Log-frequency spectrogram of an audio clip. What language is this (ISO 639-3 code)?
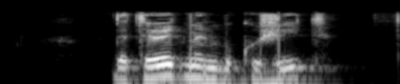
ckb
